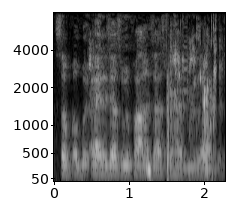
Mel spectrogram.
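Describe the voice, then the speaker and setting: A man hosting an online panel discussion in a halting way, repeating phrases, from a room at home on a video call. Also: mid-range voice, fairly even intonation, heavy background noise. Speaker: host. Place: small room at home, indoors.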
